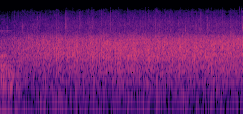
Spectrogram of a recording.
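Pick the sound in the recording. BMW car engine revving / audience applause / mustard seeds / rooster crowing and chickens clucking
audience applause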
